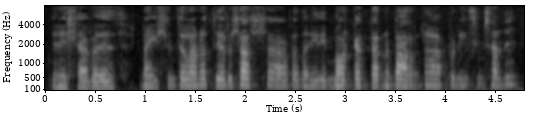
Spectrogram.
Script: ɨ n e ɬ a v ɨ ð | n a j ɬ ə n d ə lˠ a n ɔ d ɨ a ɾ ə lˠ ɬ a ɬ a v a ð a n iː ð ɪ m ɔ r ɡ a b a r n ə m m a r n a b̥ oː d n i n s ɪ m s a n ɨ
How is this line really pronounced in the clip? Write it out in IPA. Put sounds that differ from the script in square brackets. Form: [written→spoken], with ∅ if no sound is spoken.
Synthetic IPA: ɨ n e ɬ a v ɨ ð | n a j ɬ ə n d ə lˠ a n ɔ d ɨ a ɾ ə [lˠ→∅] ɬ a ɬ a v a ð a n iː ð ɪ m ɔ r ɡ a [b→d] a r n ə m [m→b] a r n a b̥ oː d n i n s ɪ m s a n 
